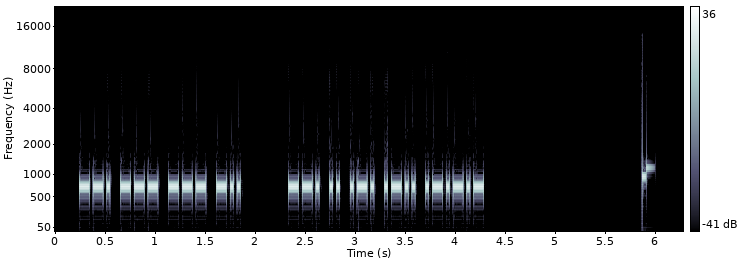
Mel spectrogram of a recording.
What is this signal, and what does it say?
Morse code, heard as a keyed tone, about 36 wpm, 700 Hz. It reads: GOOD GIRL.
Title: 2x Word-Spacing - Sentences from Top 400 Words - 35wpm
